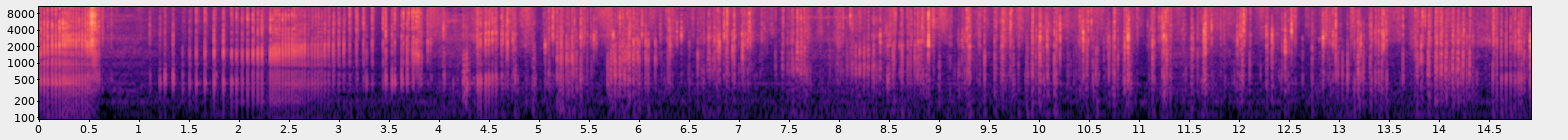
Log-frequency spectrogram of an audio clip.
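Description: Fingertips and thumbs press and grip the glossy cover of a hardcover book, making it squeak. A loud bright burst opens the clip, then a steady run of short, high squeaks and sticky rubbing sounds follows with almost no low end.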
